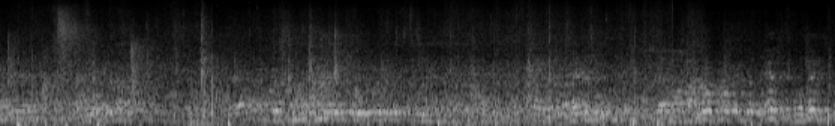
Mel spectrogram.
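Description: Footsteps shuffle and scuff on a hard floor.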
